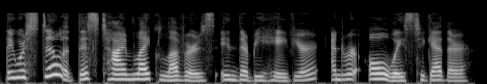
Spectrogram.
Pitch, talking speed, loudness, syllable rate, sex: 220 Hz, 185 wpm, -18 LUFS, 5.2 syllables/s, female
